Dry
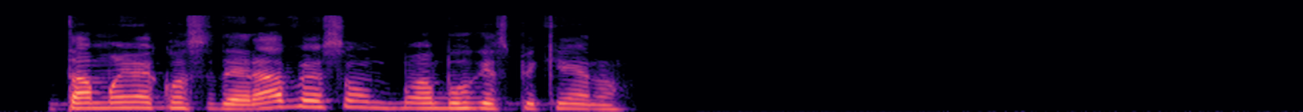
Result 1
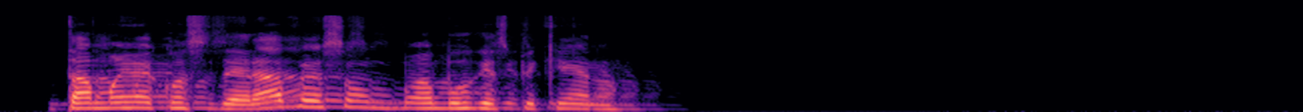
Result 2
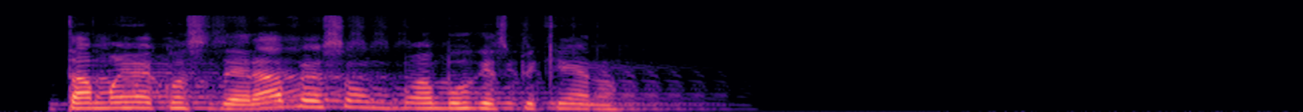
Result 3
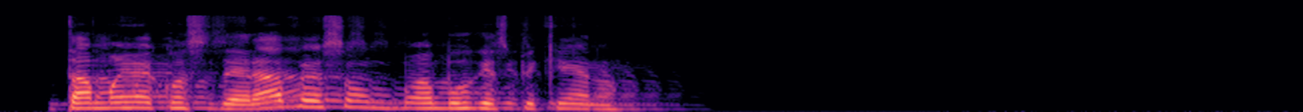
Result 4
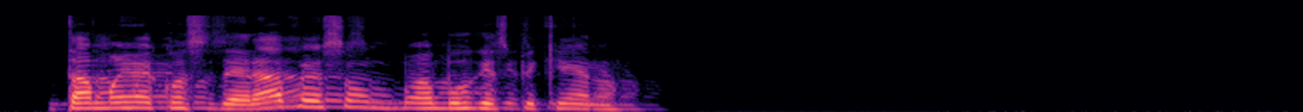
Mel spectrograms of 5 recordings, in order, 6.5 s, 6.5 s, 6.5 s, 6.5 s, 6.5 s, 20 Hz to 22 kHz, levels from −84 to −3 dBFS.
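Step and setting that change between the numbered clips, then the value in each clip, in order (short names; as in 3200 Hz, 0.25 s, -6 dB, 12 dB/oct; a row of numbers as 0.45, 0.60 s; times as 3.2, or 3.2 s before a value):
feedback echo, feedback: 25, 60, 39, 17%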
